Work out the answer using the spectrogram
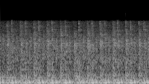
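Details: Moto Guzzi V50 winter project, started from cold: even, steady low thump at idle with no misses, ticks or knocks; carbs sound well balanced and set up.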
